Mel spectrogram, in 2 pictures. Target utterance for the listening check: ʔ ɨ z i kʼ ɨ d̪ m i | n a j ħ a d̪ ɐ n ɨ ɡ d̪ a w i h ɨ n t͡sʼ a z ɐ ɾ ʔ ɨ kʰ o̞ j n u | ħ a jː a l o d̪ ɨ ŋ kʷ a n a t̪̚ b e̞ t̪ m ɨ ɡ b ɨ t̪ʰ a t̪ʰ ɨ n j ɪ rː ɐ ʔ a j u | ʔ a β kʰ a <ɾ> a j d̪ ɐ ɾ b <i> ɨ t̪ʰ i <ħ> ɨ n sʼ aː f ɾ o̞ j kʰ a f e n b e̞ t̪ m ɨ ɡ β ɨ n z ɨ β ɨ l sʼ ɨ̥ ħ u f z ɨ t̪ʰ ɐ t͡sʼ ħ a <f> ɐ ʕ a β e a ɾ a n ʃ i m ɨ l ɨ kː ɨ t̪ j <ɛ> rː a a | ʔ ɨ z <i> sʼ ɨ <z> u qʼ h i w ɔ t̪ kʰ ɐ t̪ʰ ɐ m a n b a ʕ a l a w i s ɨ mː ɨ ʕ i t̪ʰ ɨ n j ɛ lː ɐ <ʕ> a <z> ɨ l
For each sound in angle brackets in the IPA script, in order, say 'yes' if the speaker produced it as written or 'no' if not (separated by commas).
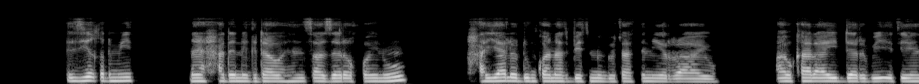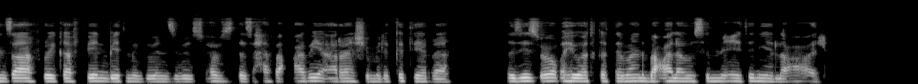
no, yes, no, yes, yes, yes, no, yes, no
